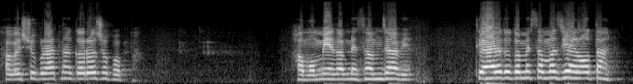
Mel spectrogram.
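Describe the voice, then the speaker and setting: A woman acting as a young student daughter, resentful and determined, with a high voice. She scolds her father in firm, steady reproach. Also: a little fast, clean tone. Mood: reproachful. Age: young adult. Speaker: daughter studying to be a pilot. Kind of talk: Gujarati short-film acting.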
